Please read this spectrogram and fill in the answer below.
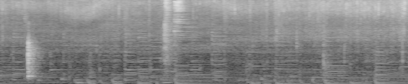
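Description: Diced onions sizzling as they sauté in an enameled cast-iron Dutch oven, stirred with a spoon. A couple of short clacks of the spoon against the pot, the loudest about two and a half seconds in.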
